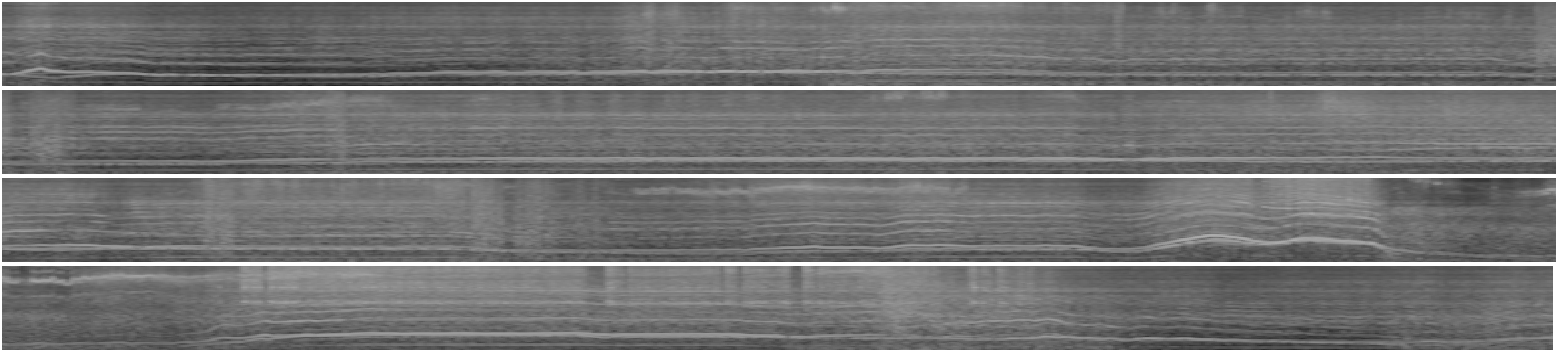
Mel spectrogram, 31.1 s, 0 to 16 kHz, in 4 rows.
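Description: Walkera Furious 215 racing quadcopter's four 2500KV brushless motors spinning 5-inch three-blade props: a buzzing whine of several close pitches that rises and falls with throttle. About 21 seconds in the pitch shoots up, then drops low as the throttle is cut, and climbs back a few seconds later.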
